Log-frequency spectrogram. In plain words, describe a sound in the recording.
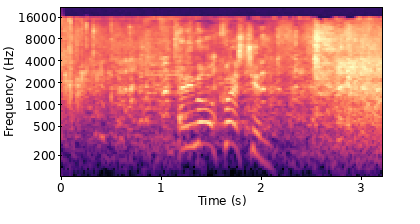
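A man speaks with amusement through a microphone.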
